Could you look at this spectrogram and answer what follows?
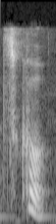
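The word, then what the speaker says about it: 着く: 보통체에 붙여주시면 되고 그래서 여기에 도착하는 거니까 츠쿠. 여러분 보세요. 요 한자가 요거 키루라고 읽으면 옷을 입다고요. 츠쿠라고 읽으면 도착하다예요.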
